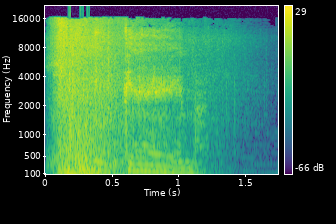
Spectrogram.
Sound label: nature spell vines blast impact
